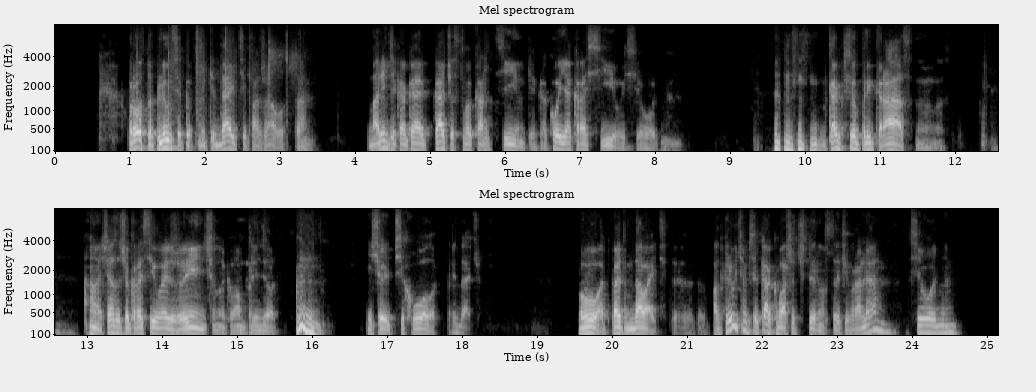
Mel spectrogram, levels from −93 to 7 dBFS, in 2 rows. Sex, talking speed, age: male, 90 wpm, 50-69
